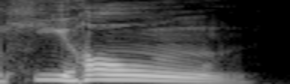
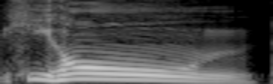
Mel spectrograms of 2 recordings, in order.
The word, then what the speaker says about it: Gijón: Gijón, G-I-J-O-N, Gijón. Is that right? Gijón. Feels right to me. I just learned that today after saying Gijón for a while and Gijón or Gijón.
